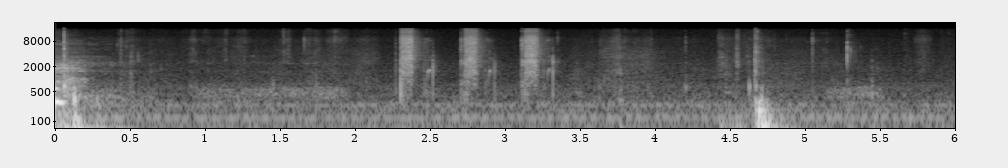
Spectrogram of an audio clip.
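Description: Small hand spray mister puffing water onto wet watercolour paper: three short, quick sprays about two to three seconds in, then a soft knock near the end.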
